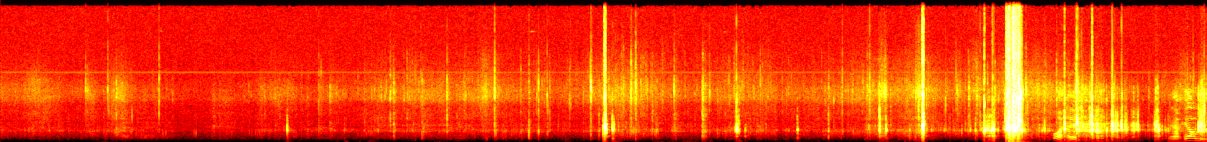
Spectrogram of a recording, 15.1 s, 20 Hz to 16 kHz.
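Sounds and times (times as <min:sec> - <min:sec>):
leaves and twigs crackling underfoot: 0:00.0 - 0:15.0.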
